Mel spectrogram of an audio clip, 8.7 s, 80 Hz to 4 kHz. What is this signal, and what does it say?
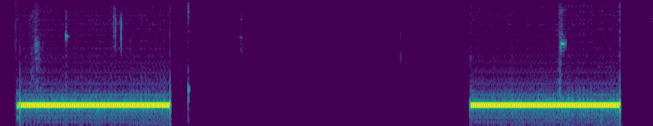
Ringback tone (North America), 440 + 480 Hz.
